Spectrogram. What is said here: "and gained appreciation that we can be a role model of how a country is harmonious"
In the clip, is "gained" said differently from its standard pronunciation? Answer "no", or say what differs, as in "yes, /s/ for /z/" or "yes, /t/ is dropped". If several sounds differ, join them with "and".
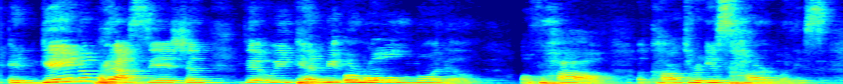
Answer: yes, /d/ is dropped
